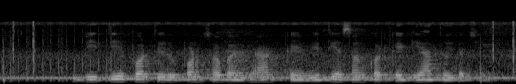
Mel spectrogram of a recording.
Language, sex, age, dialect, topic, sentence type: Maithili, male, 18-24, Southern/Standard, banking, statement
